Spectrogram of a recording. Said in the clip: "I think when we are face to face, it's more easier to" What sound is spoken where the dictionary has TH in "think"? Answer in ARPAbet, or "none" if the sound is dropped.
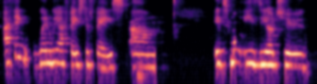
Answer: TH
